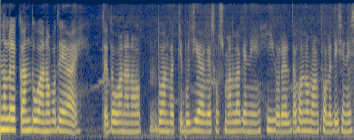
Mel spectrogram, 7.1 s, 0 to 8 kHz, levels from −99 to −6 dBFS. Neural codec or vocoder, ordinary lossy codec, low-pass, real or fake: codec, 16 kHz in and 24 kHz out, 2.2 kbps, FireRedTTS-2 codec; none; 7.2 kHz; fake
